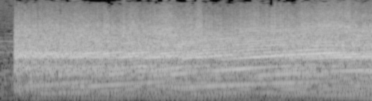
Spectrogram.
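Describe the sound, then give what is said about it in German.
A loud alarm siren, a submitted proposal for alerting fire brigade crews, starts abruptly and holds a steady, piercing tone with slowly gliding harmonics, sustained without a break and with no voices. “wir können alle auf werbefinanzierte Alarmsirenen dankend verzichten”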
